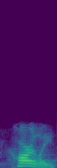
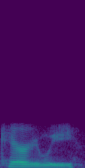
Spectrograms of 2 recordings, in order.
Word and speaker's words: Carolee: Is it Carolee? Carly, there we go. I've heard it enough times. It just looks like Carrie Lee.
